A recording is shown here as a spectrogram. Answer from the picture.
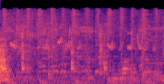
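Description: A bird calling in several short, quiet notes in the background, with one slightly longer pitched call near the end.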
